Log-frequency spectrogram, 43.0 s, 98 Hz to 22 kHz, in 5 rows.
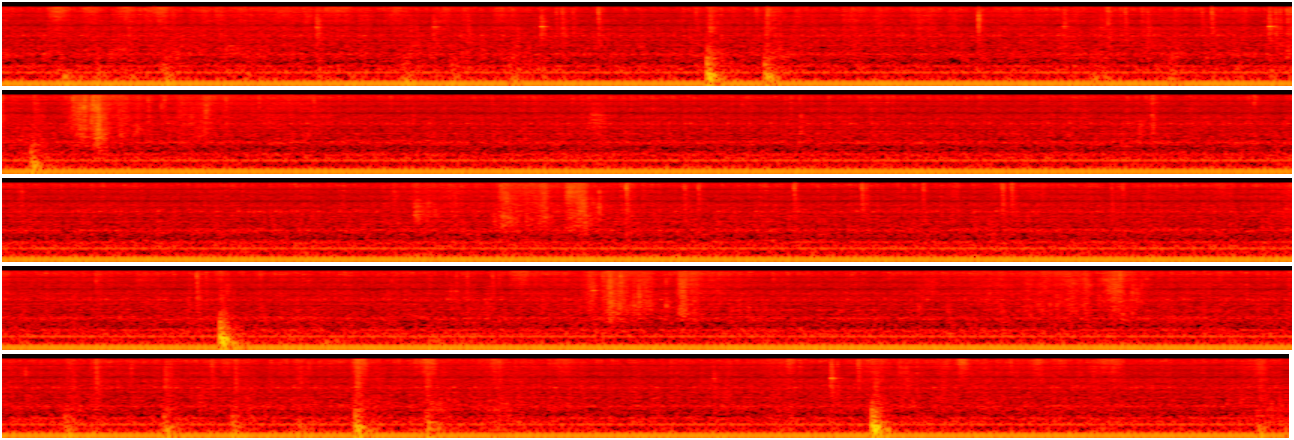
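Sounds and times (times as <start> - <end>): steady low hum: 0.0 - 42.9
soft knock: 4.7 - 5.4, 6.7 - 9.6, 27.2 - 27.6, 34.8 - 38.2, 39.9 - 40.9.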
